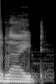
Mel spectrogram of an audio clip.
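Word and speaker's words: right: इन हिज राइट, इसे पढ़ते हैं हम राइट, ठीक है। GH साइलेंट है, ठीक है।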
